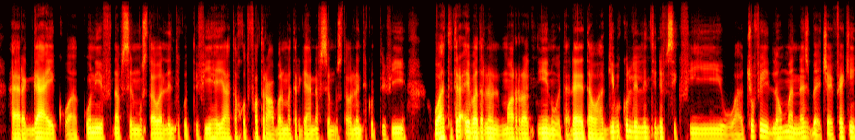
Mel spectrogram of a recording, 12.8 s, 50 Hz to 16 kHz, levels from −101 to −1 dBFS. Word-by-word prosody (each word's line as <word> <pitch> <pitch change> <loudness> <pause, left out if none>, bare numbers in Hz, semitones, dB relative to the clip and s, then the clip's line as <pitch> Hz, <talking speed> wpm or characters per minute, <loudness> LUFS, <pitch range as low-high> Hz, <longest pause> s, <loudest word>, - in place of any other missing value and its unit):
هيرجّعِك 85 +1 +2
وهتكوني 95 +4 +1
في - - -19
نَفس 90 +1 -4
المستوى 90 +1 +1
اللي 85 0 -2
أنتِ 90 - -6
كنتِ - - -9
فيه، 90 0 -1
هي 90 0 +2
هتاخد 85 - -7
فترة - - -2
عقبال 80 +2 -1
ما 85 -1 -1
ترجعي 80 +1 -4
نَفس 85 0 -4
المستوى 80 +2 -6
اللي 85 +2 +2
أنتِ 85 - -4
كنتِ - - -10
فيه 90 0 0 0.5
وهتترقّي 105 +3 +6
بدل 100 -1 +4
المَرّة 90 +1 +1
2 90 +2 +1
و3 85 +3 +3
وهتجيبي 85 +5 -1
كُلّ 110 -2 0
اللي 100 -1 +1
أنتِ 95 - -6
نِفسِك 100 0 -4
فيه، 90 -1 -3
وهتشوفي 80 +10 -2
اللي 90 -2 -1
هُم 100 +3 0
الناس 100 +2 0
بقت - - -3
شايفاكِ 85 +4 -1
90 Hz, 180 wpm, -25 LUFS, 85-95 Hz, 0.5 s, وهتترقّي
